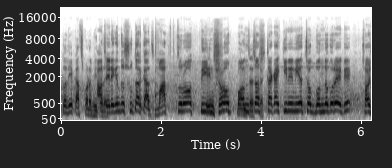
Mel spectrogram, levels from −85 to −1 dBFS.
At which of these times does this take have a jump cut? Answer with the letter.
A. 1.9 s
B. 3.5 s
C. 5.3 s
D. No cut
A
